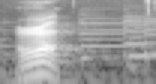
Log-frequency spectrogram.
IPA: ɻ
